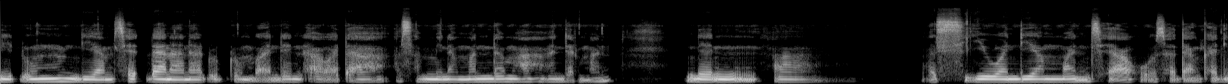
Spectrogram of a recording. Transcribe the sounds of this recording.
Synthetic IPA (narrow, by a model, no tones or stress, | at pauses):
niɗumndijamsɛɗːananaɗuɗːumba̰ndɛna̰wa̰ɗaːsamːinamandamahandɛɾman | ndɛna | siwandijamːansɛahɔ̰sa̰da̰ŋkʰa̰ni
